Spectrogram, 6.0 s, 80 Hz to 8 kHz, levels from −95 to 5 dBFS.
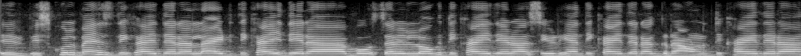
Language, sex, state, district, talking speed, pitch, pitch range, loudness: Hindi, female, Odisha, Sambalpur, 250 wpm, 255 Hz, 250-260 Hz, -13 LUFS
